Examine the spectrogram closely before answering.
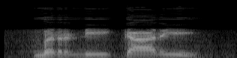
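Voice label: "berdikari", Indonesian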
